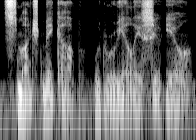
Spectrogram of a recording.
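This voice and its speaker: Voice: mid-range voice, slow, gravelly, a little hiss or hum. An actor voicing a flirty, possessive villain who menaces and teases a hostage in an ASMR roleplay, domineering and often dropping into whispers. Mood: teasing, commanding. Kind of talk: roleplay ASMR audio drama monologue.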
